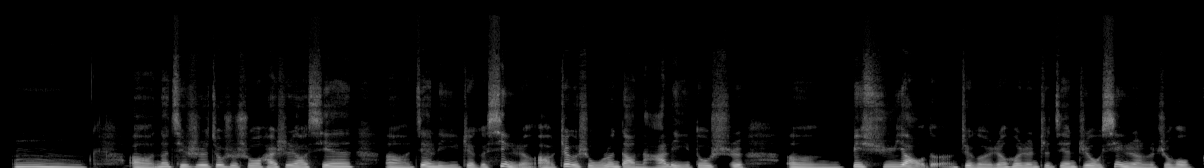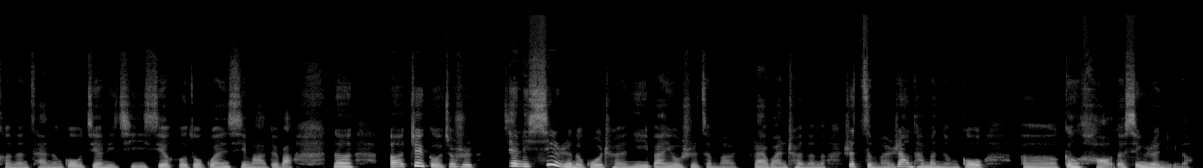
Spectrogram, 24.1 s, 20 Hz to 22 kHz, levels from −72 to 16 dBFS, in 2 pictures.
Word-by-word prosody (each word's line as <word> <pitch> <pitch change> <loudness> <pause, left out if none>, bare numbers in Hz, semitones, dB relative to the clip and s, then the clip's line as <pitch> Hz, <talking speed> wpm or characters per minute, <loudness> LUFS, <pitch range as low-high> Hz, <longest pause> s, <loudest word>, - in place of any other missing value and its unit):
嗯。 215 -8 +2 0.4
啊， 180 -4 -1
那 240 +1 +2
其 225 0 -1
实 230 0 +1
就 245 +3 +2
是 210 -2 -3
说 210 +2 -2
还 190 -2 0
是 215 +4 -3
要 210 -3 +2
先， 225 +3 +1 0.3
呃， 180 -4 -2
建 220 +5 +3
立 185 -4 -1
这 195 +4 -1
个 175 -1 -5
信 260 - +1
任 185 - -4
啊， 165 0 -2
这 295 - +4
个 240 - +3
是 210 -1 -3
无 190 0 -2
论 230 0 +3
到 210 -2 +2
哪 180 +3 -3
里 190 -9 -1
都 195 +5 -1
是， 175 -4 -3 0.4
嗯， 165 - -2
必 245 -1 +3
须 230 +2 -4
要 245 -5 +5
的。 200 - -8
这 205 - +2
个 185 -2 -2
人 180 +3 0
和 210 -1 +2
人 190 -1 0
之 200 - -5
间 200 +1 0
只 205 +2 -2
有 205 -4 +3
信 235 +6 +1
任 185 -4 -1
了 165 - -6
之 180 +3 -6
后， 175 -2 -1
可 170 - -7
能 160 0 -6
才 160 - -7
能 165 +2 -5
够 190 +1 +1
建 195 +2 -1
立 175 - -5
起 170 - -8
一 - - -6
些 170 +1 +1
合 165 -1 -2
作 185 +1 -1
关 185 +3 0
系 200 -3 -4
嘛， 160 -2 -4
对 165 - -4
吧？ - - -1 0.4
那， 240 -1 +5 0.4
呃， 260 +3 +5
这 380 +3 +7
个 225 -8 +2
就 285 - +1
是 245 -3 0 0.3
建 335 -2 +6
立 305 - +3
信 - - +6
任 220 - +5
的 175 - +2
过 175 0 +2
程， 170 0 -4
你 170 -1 0
一 - - +1
般 180 +1 0
又 190 -1 +1
是 185 +1 -5
怎 170 -1 -7
么 190 - -10 0.2
来 165 0 +1
完 160 -1 -4
成 165 -4 -4
的 155 - -6
呢？ 155 0 -7 0.2
是 285 - +3
怎 185 - -2
么 - - -7
让 275 -2 +2
他 215 -1 0
们 195 -3 0
能 160 +1 -6
够， 185 -2 +4 0.4
呃， 170 -3 -2
更 240 -3 +6
好 195 - -1
地 - - -2
信 210 +5 +3
任 180 -3 0
你 220 - -12
呢？ 215 - -14
190 Hz, 265 characters per minute, -21 LUFS, 170-225 Hz, 0.4 s, 这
